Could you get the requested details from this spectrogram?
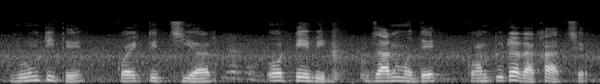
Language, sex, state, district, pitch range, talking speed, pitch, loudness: Bengali, male, West Bengal, Alipurduar, 150-180 Hz, 100 wpm, 155 Hz, -17 LUFS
